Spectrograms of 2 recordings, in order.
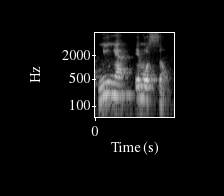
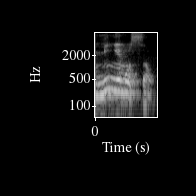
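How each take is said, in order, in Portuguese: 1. O a e o e são ditos como sílabas separadas. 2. O a e o e se fundem em uma só sílaba. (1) "A gente não fala minha emoção" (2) "nós falamos minha emoção. Aí está uma elisão. Juntou em A com E"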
